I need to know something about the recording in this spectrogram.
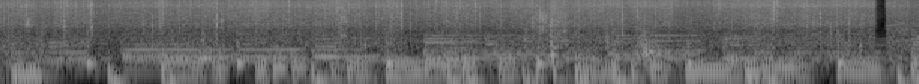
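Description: Steady sizzling from lobster tails cooking on a hot charcoal grill grate, beside garlic butter in a hot cast-iron pan.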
